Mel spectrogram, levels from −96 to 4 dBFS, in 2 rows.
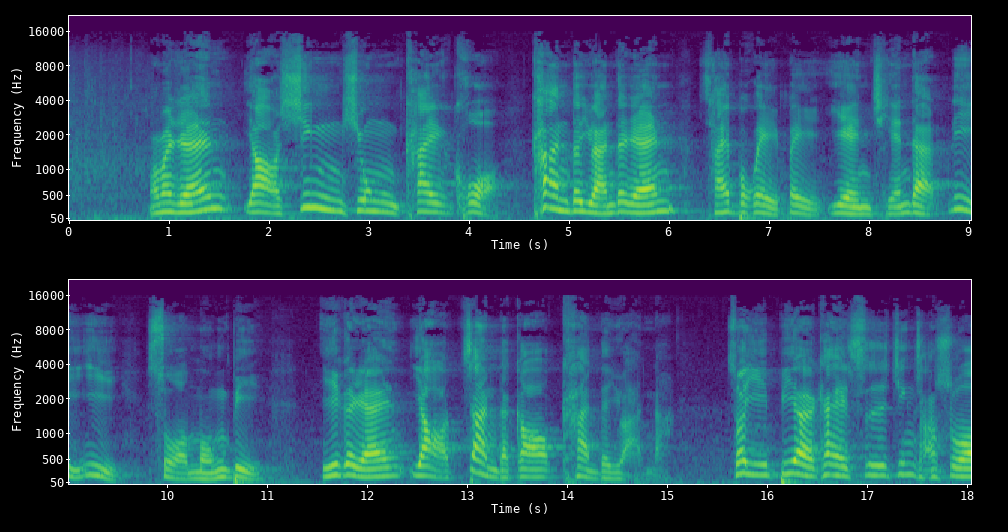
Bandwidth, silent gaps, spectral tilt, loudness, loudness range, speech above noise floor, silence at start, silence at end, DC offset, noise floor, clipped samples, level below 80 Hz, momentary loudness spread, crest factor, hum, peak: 16 kHz; none; -5.5 dB/octave; -18 LUFS; 4 LU; 33 dB; 0.15 s; 0 s; under 0.1%; -50 dBFS; under 0.1%; -40 dBFS; 12 LU; 18 dB; none; 0 dBFS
